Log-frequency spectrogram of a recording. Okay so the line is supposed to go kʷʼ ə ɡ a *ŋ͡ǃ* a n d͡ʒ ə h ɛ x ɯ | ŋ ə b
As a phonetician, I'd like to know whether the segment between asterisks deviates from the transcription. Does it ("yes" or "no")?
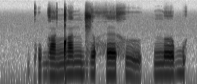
no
